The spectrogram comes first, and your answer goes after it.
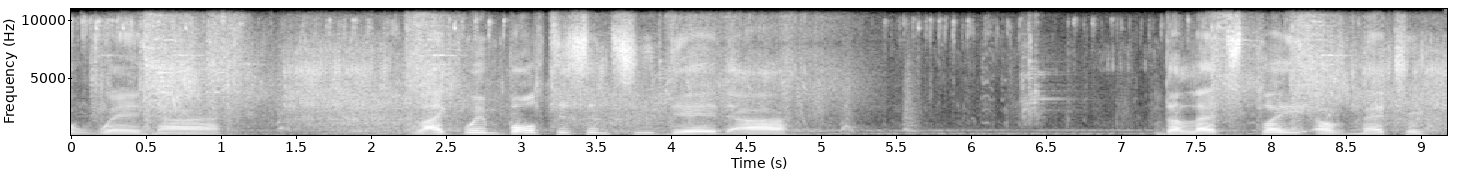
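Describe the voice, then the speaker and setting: A man's voice: medium pitch, a little mellow, a little hiss or hum. A man casually telling rambling personal stories while commenting over gameplay, with lots of fillers and restarts. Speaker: gaming channel host.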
